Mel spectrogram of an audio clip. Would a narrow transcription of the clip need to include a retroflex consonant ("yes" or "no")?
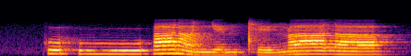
no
